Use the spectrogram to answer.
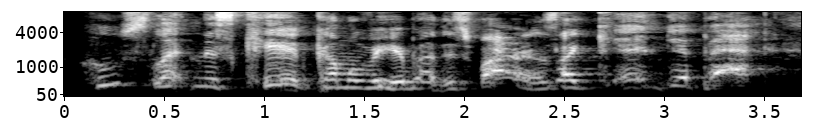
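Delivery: high, loud warning shout; alarmed shout. Retold or imitated. Warning a running figure away from the burning car, high alarmed shout. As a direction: yell to pull them back from the fire. Shouting at someone near fire.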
